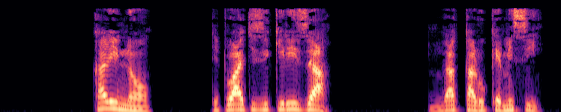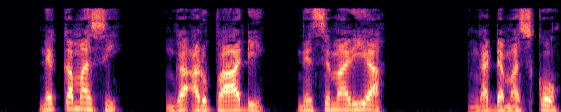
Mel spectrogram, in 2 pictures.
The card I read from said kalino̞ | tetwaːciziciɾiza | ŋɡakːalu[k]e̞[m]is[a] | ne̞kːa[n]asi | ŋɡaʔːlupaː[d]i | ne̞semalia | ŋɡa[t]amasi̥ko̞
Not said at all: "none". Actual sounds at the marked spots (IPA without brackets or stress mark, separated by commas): k, m, i, m, d, d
